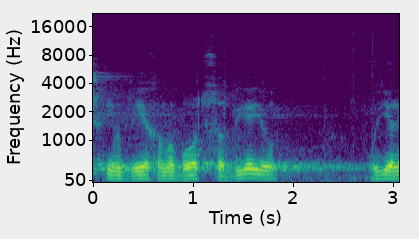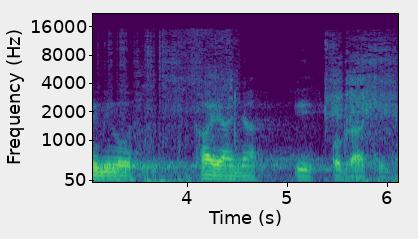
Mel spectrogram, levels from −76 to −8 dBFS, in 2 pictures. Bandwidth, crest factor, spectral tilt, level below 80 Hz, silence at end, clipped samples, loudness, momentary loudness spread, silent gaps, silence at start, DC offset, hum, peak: 15.5 kHz; 18 dB; -7 dB/octave; -44 dBFS; 0 s; under 0.1%; -25 LUFS; 16 LU; none; 0 s; under 0.1%; none; -8 dBFS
